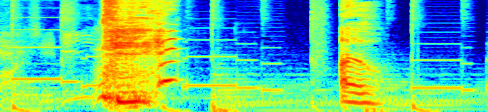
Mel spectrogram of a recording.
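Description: Two sharp, explosive sneezes, each a short voiced burst with airy noise, over soft background music.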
